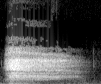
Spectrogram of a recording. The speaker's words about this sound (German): Zweimal durch die Nase ein und lang aus.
